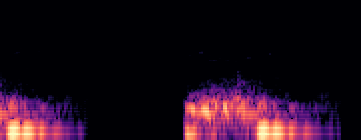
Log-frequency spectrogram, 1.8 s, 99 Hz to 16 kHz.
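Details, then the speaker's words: Mitral regurgitation murmur in systole between S1 and S2, from loose chordae tendineae or papillary muscles letting blood push back into the left atrium; low heart sounds with continuous blowing systolic sound, possible slight S3. "so it forces the blood backwards, or forces the leaflets into the left atrium, and you have blood being pushed back into the left atrium. That's what the regurg sound is. So you hear it during systole."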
